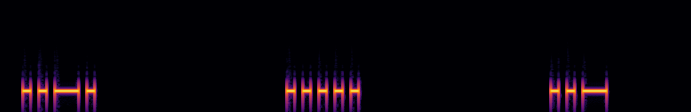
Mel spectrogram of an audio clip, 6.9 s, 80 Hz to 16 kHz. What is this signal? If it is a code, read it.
Morse code, heard as a keyed tone, about 15 wpm, spaced as for 4 wpm, 700 Hz. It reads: F5U
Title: USA Call Signs - 6 Characters - 8x Character Spacing - 15wpm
